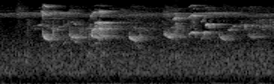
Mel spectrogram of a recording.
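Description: Large-billed scrubwren giving a run of high, scratchy chattering notes in quick bursts, pausing briefly between phrases, over a faint steady background hiss.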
